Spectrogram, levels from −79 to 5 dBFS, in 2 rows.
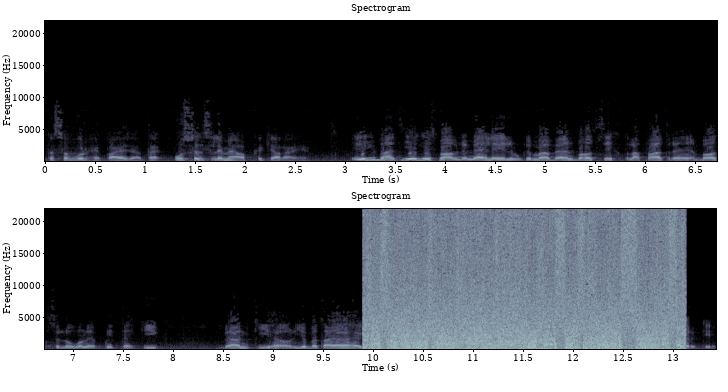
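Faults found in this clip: Loud harsh broadband noise 9.90–13.13 s; samples built from the wrong bytes in the decoder/reader, misaligned or swapped byte order turning low bits into large values.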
